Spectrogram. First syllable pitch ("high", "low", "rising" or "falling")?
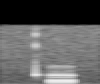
high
